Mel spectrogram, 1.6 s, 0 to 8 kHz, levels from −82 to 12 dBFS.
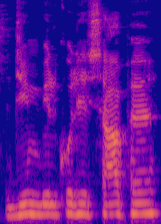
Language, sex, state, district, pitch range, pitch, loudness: Hindi, male, Bihar, Gaya, 135-140 Hz, 135 Hz, -25 LUFS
